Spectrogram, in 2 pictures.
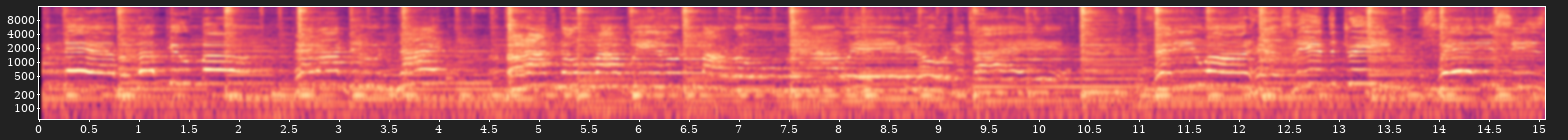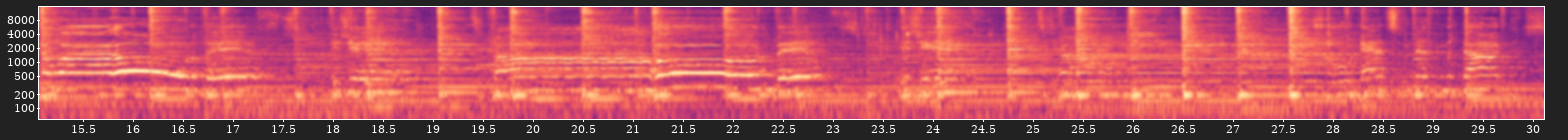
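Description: Live country song: a voice singing a melody over strummed acoustic guitar.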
